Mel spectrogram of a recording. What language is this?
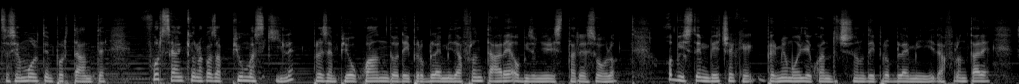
Italian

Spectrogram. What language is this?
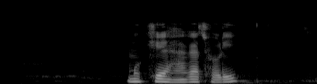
Nepali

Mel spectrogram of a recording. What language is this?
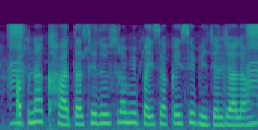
Bhojpuri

